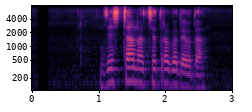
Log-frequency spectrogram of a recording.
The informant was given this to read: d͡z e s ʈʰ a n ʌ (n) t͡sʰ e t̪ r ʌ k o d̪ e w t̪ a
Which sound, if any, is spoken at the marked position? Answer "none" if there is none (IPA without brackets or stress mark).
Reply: none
